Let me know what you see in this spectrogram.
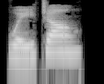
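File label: "违章", Mandarin Chinese; hsk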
